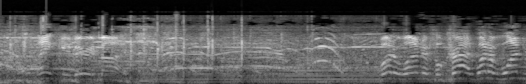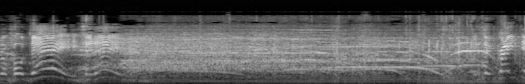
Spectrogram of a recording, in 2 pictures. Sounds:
Speech, Music, Male speech, monologue

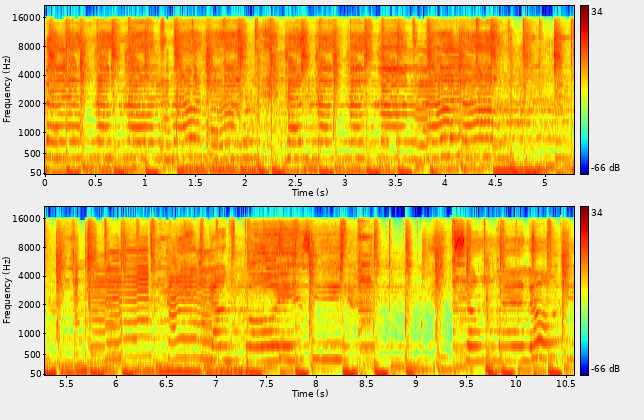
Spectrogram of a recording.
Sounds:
Music

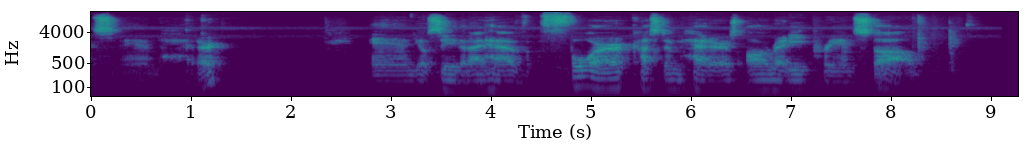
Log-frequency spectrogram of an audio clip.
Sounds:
Speech

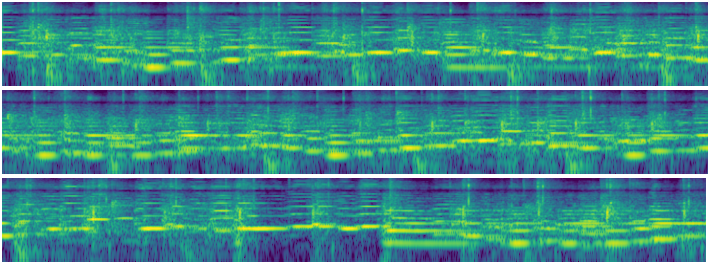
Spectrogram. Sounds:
Musical instrument, Violin, Music

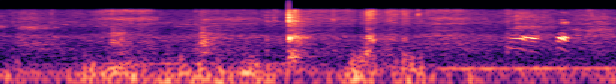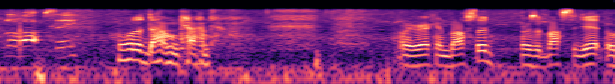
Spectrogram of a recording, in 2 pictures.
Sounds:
Speech

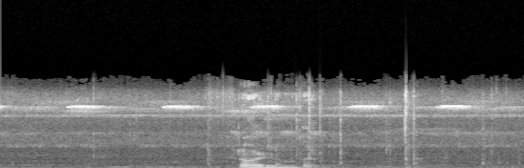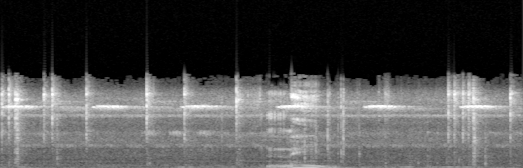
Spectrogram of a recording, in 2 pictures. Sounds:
Typing

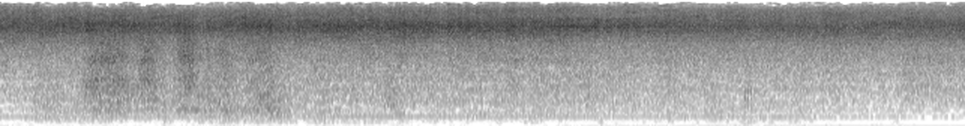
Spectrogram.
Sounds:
Wood

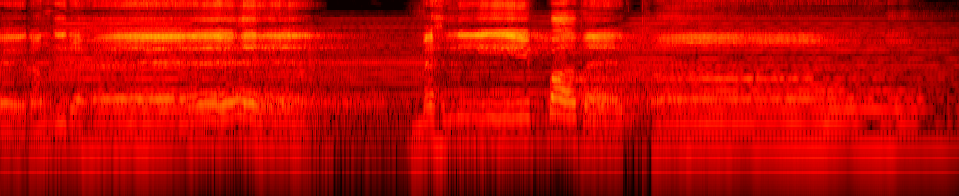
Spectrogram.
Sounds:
Music

